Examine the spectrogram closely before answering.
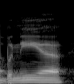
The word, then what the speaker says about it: Bonilla: Bonilla, and it's however you want to pronounce it. Different people pronounce it different ways, and I don't think there's a wrong way to say it, because you could say Bonilla, Bonilla.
